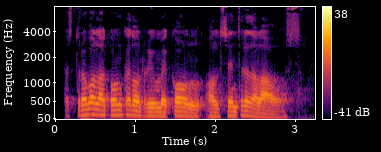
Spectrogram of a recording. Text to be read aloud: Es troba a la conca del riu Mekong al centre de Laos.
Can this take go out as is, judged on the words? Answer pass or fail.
pass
